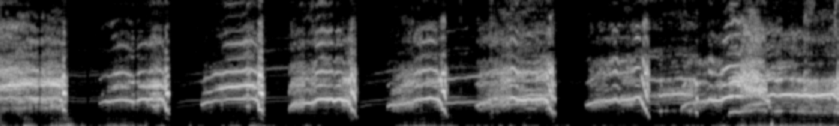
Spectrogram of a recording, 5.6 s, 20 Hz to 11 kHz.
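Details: Peregrine falcon young at the nest in the Barycz Valley, 3 May 2024, begging during a feeding by both parents: a regular series of short rasping screeches, about one and a half per second, with soft knocks beneath.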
